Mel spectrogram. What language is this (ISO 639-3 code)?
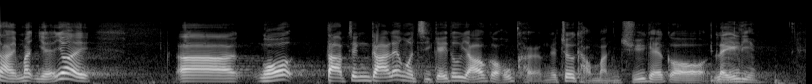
yue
